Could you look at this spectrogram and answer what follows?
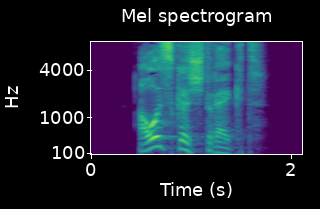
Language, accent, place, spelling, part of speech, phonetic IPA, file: German, Germany, Berlin, ausgestreckt, verb, [ˈaʊ̯sɡəˌʃtʁɛkt], De-ausgestreckt.ogg
- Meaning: past participle of ausstrecken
